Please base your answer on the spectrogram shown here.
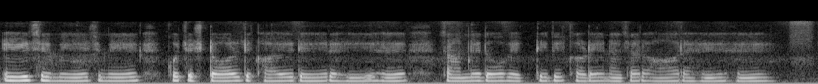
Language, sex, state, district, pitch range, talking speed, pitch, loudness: Hindi, female, Rajasthan, Jaipur, 160-170 Hz, 130 wpm, 165 Hz, -19 LUFS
